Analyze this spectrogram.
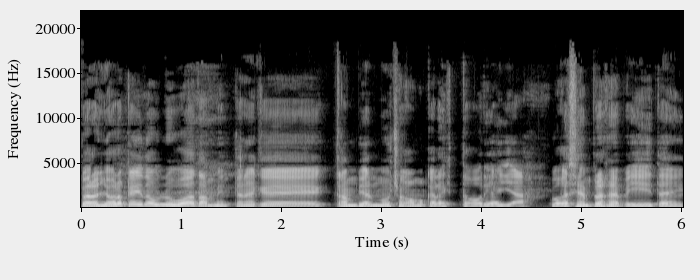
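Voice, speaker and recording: A man with an ordinary speaking voice talks at a fairly high pitch and fairly slow pace. His intonation is fairly even, with hardly any pauses. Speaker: wrestling podcast co-host. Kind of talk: casual chat.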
